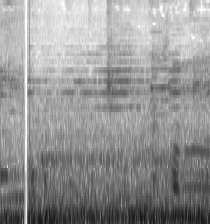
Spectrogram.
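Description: Steady low road and engine rumble inside a moving car's cabin, with music over it; the sound drops out sharply for an instant about a quarter second in.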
